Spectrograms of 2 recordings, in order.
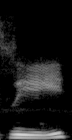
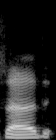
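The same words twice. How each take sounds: First: The letter is said as 'zee'. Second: The letter is said as 'zed'. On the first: It is the usual American way. "instead of Z" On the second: It is the British way, learned from a spouse. "picked up a lot of stuff from him, like saying Z"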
